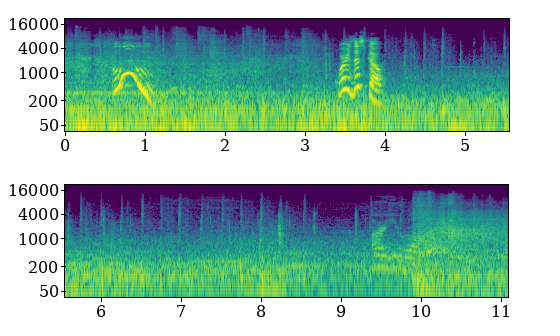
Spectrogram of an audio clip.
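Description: A young girl speaks with excitement into a microphone, with short high cries.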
